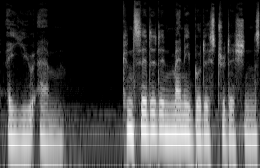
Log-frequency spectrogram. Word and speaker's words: Om: One of the most accessible is the sound om pronounced a u m considered in many Buddhist traditions to represent the fundamental vibration of consciousness.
